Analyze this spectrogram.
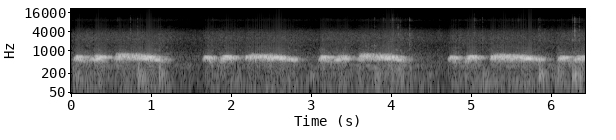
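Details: Puter pelung dove, a domestic seed-eating songbird used to get other doves calling, repeats a clean low two-part coo, short then longer, roughly every one and a half seconds, four phrases in all.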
